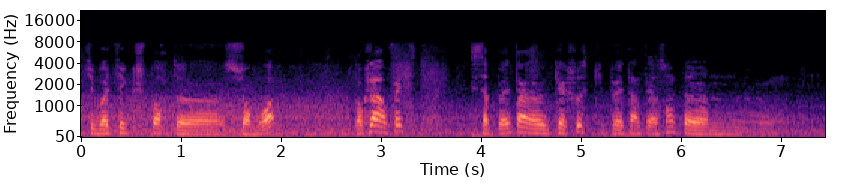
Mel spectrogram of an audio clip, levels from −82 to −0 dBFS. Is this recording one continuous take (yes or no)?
no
